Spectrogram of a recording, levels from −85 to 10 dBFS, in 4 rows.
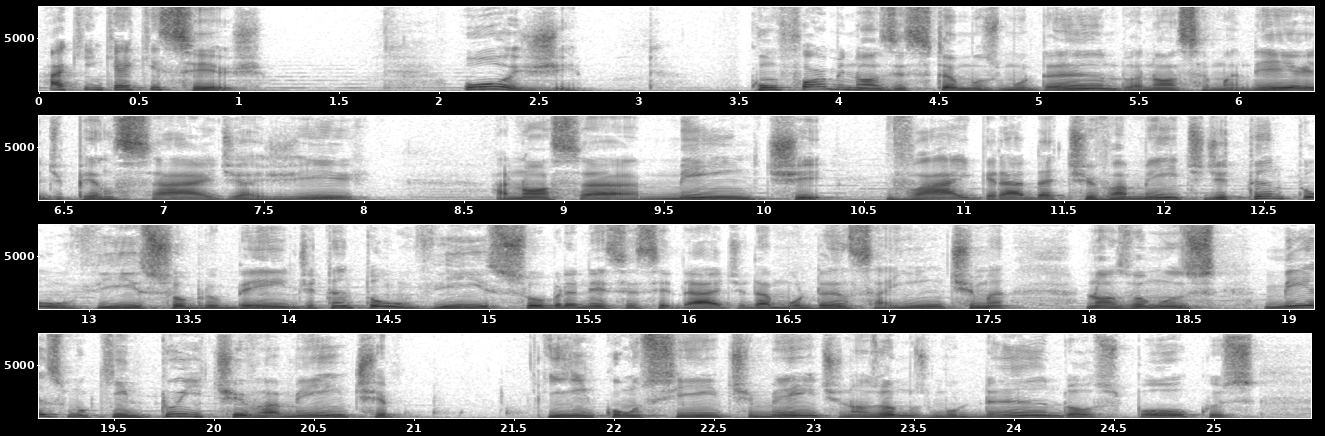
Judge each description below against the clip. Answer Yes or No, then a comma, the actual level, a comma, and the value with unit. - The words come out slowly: Yes, slow, 115 wpm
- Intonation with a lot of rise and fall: Yes, wide, 7.1 semitones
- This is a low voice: Yes, low, 110 Hz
